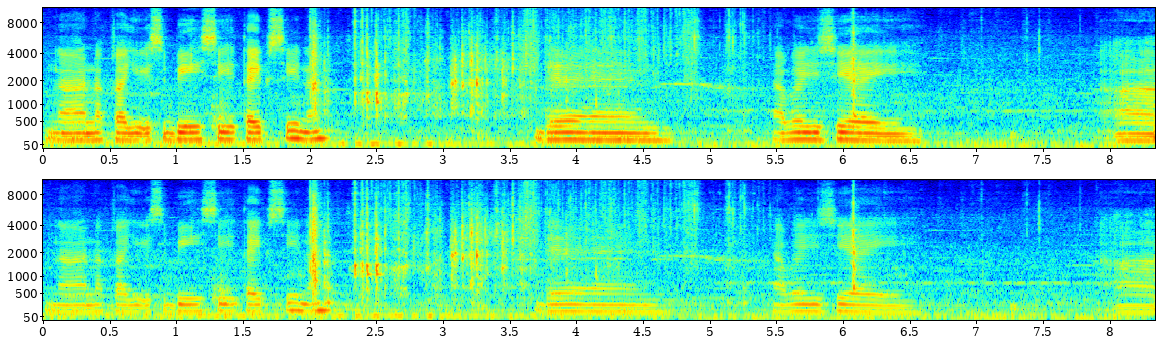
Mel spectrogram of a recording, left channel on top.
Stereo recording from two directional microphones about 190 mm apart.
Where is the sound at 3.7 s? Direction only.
45° left (ahead or behind).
